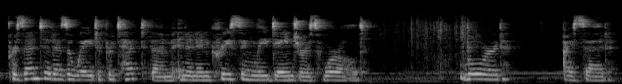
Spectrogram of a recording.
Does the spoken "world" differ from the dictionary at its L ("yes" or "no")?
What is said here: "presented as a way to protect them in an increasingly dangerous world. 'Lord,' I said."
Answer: no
